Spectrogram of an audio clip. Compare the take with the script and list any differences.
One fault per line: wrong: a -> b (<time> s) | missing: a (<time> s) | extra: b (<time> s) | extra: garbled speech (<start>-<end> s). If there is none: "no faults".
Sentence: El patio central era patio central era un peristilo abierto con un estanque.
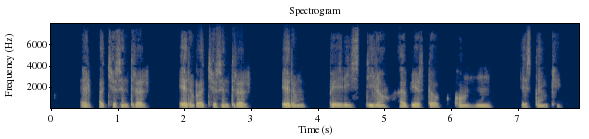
no faults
